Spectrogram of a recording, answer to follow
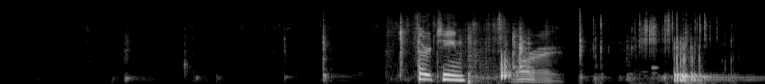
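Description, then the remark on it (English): A few small, sharp clicks and clatters tap out irregularly as dice are rolled for initiative in a tabletop role-playing game and tumble across a hard surface, followed by people talking. “Let's roll initiative first.”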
